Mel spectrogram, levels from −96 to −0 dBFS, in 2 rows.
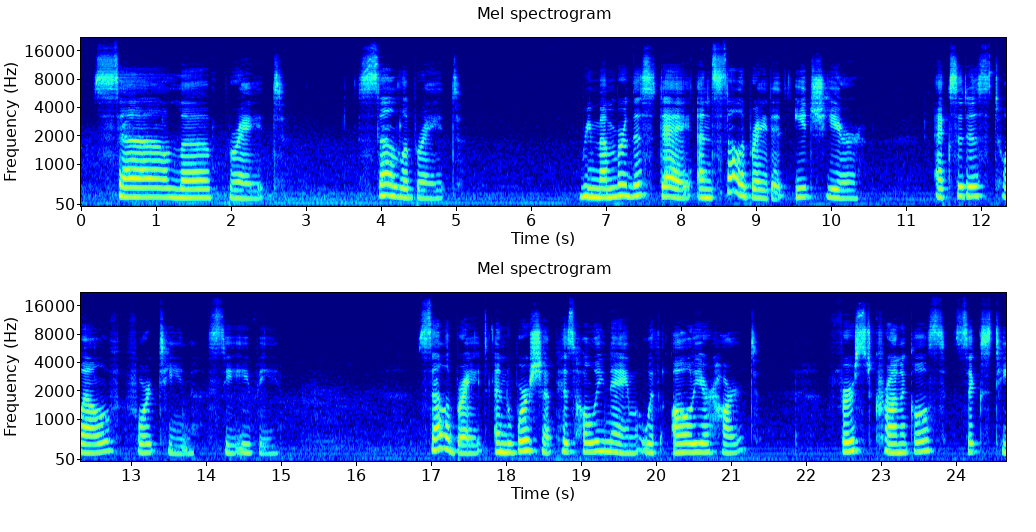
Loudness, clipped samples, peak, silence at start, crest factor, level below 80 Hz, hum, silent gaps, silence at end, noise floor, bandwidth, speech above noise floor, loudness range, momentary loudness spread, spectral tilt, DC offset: -41 LUFS; under 0.1%; -24 dBFS; 0.2 s; 20 dB; -76 dBFS; none; none; 0 s; -70 dBFS; over 20 kHz; 29 dB; 6 LU; 14 LU; -3.5 dB/octave; under 0.1%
